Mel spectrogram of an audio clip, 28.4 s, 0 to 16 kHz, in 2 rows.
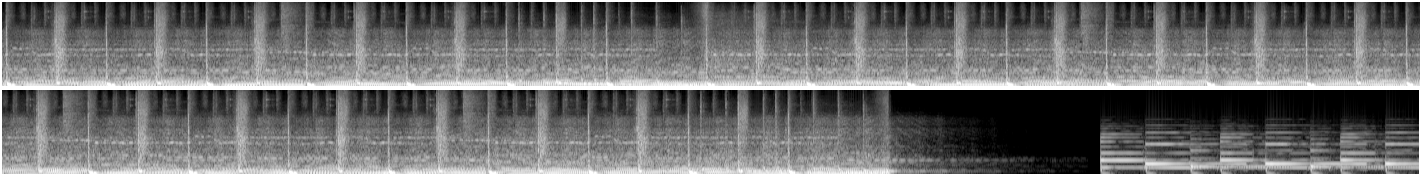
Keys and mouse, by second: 0.0 click, 6.6 click, 20.0 click.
